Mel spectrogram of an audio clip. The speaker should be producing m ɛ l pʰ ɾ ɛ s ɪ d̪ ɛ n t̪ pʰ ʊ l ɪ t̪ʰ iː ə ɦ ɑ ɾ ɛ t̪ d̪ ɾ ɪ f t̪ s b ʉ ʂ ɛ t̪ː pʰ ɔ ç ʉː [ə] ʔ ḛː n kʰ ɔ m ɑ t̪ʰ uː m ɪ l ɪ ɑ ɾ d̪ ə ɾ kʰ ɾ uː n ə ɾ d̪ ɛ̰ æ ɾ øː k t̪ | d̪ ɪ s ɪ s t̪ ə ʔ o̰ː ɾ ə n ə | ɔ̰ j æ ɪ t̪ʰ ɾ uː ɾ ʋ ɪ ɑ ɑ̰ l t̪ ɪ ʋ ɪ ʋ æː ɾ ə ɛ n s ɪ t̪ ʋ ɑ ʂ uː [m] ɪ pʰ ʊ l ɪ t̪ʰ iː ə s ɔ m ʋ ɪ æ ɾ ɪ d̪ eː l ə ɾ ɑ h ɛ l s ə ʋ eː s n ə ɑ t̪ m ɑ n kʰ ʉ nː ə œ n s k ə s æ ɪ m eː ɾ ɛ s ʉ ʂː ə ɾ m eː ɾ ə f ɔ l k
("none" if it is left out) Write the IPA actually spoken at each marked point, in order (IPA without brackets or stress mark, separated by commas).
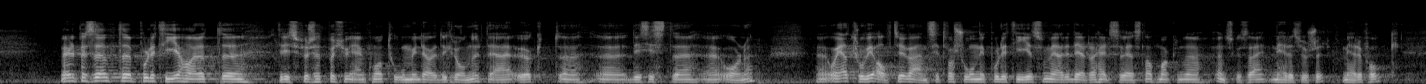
ə, n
